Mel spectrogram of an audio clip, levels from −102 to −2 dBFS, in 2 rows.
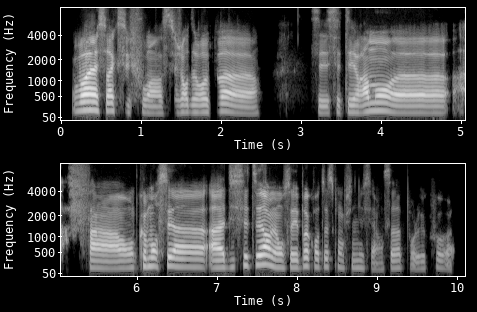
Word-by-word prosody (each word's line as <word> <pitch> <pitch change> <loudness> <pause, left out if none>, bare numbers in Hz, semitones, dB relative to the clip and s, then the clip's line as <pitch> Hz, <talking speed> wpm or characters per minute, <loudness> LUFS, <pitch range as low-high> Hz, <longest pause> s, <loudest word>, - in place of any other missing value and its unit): Ouais 180 +3 +9
c'est 170 - -2
vrai 170 - +4
que - - -11
c'est - - -8
fou, 140 - -10
hein, 130 -1 -3
ce 130 - -10
genre 145 +1 -4
de 140 - -7
repas, 140 -3 -1
heu, - - -19 0.7
c'est 130 -1 -10
c'était 140 +2 -8
vraiment 160 +3 +2
heu 135 -1 +1
bah, - - -14 0.2
enfin, 140 -2 -1
on 145 +1 -4
commençait 180 +3 -3
à 165 -2 0
à 155 0 +1
17:00 200 +7 0
mais - - -2
on 155 -1 -4
savait 155 +1 -6
pas 180 +2 -4
quand 165 0 -12
est-ce 170 - -10
qu'on 160 -2 -18
finissait, 150 -1 -18
hein, 120 - -22
ça 145 +3 -13
pour - - -19
le 135 +1 -18
coup 150 +1 -19
ouais. - - -18
150 Hz, 220 wpm, -23 LUFS, 140-170 Hz, 0.7 s, Ouais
